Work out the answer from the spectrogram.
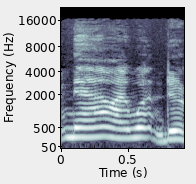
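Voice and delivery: squeaky mock voice of people saying no; mock refusing people. Mocking people who say they would refuse, high mock voice. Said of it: "People are like".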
